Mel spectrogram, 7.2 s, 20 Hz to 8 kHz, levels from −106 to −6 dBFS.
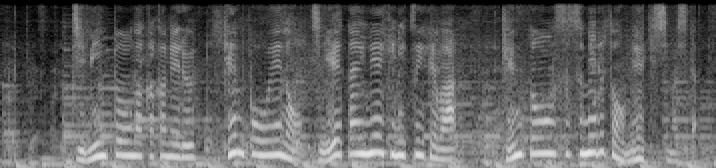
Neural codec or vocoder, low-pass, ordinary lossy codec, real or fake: codec, 44.1 kHz, 7.8 kbps, Pupu-Codec; 7.2 kHz; none; fake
